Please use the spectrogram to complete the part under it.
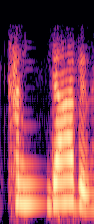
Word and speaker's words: Kadavu: There's an island called Kandavu, and that's spelled Kadavu.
